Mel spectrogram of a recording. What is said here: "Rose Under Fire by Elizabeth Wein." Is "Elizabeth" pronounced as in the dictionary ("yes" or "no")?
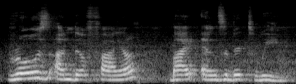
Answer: no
